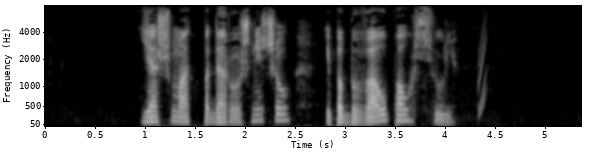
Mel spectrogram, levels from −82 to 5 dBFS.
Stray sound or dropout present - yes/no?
yes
